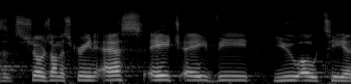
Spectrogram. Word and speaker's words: Shavuot: It's spelled, as it shows on the screen, S-H-A-V-U-O-T, and it's pronounced Shavuot.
